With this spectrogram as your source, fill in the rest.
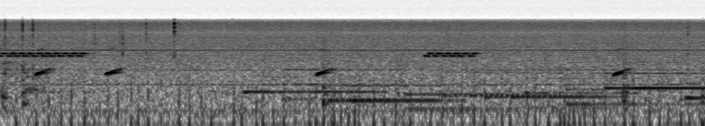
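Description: A video game character's jumps make short rising chirps.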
